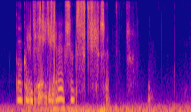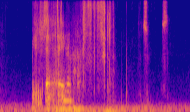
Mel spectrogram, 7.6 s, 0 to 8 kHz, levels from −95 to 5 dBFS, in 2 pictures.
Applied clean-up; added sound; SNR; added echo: neural diffusion model UNIVERSE++.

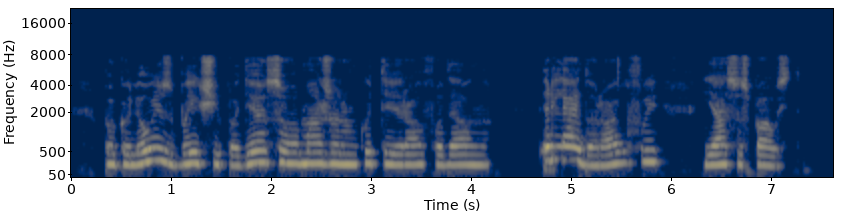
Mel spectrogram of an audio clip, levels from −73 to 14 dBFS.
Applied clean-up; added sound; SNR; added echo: none; none; none; none.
